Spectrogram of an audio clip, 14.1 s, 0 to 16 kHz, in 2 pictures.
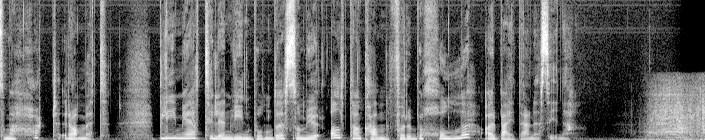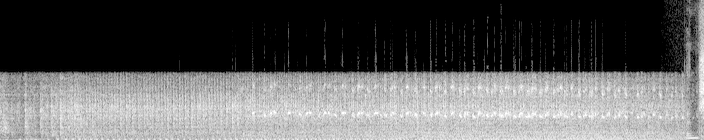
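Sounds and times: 
speech: 0.0s - 5.8s
tractor engine running: 6.3s - 14.0s.

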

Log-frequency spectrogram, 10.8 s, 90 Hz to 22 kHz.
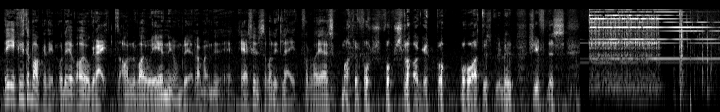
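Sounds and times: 
speech: 0.0s - 9.1s
old-fashioned telephone bell ringing: 8.7s - 10.7s.

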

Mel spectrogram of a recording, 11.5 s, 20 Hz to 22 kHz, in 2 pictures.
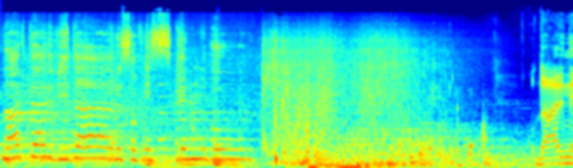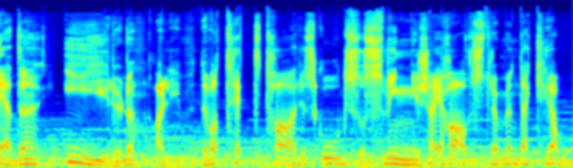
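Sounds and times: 
speech: 0.0s - 3.1s, 5.4s - 11.4s
rowing boat sloshing and splashing through water: 1.2s - 5.1s.

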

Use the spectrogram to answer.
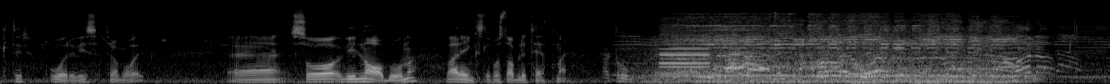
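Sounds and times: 
speech: 0.1s - 1.7s, 2.3s - 9.3s
celebratory car horns honking in Khartoum Sudan: 6.2s - 11.0s.

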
